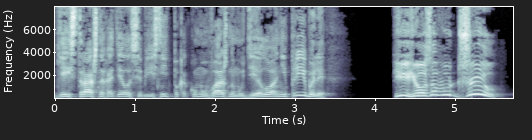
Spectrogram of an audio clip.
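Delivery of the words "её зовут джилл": high, loud, slow shout of Джилл; shouting to the deaf dwarf, high and slow; loud owl shout. A narrator's reading. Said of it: "громко крикнула сова".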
